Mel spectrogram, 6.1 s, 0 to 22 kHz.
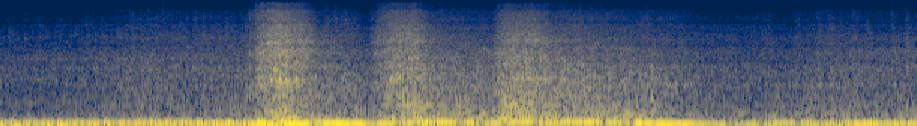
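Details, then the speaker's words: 1987 Toyota 4x4 22RE with an Engnbldr Street RV head (larger valves) and a header, first start after reassembly: crisp, clean blips with no knocks, ticks or misses; a healthy engine. "The engine sounds better than the 22R in my 85. This thing sounds amazing! Maybe the header helps."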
